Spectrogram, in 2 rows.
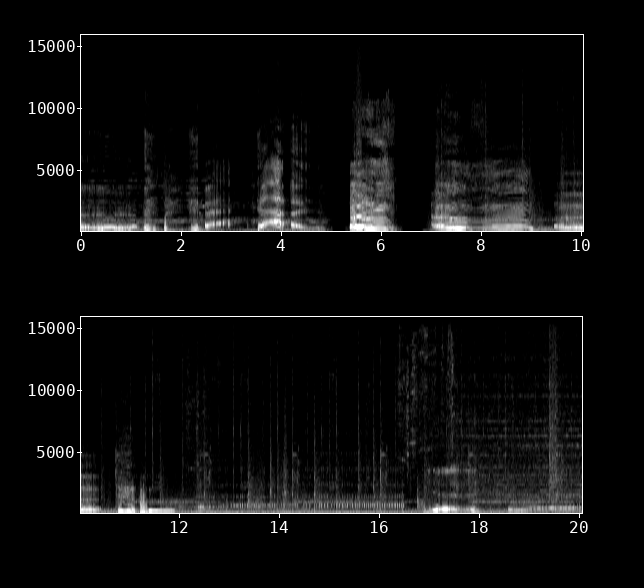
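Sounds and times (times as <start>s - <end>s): eerie human moans: 0.0s - 6.3s, 7.0s - 20.0s.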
